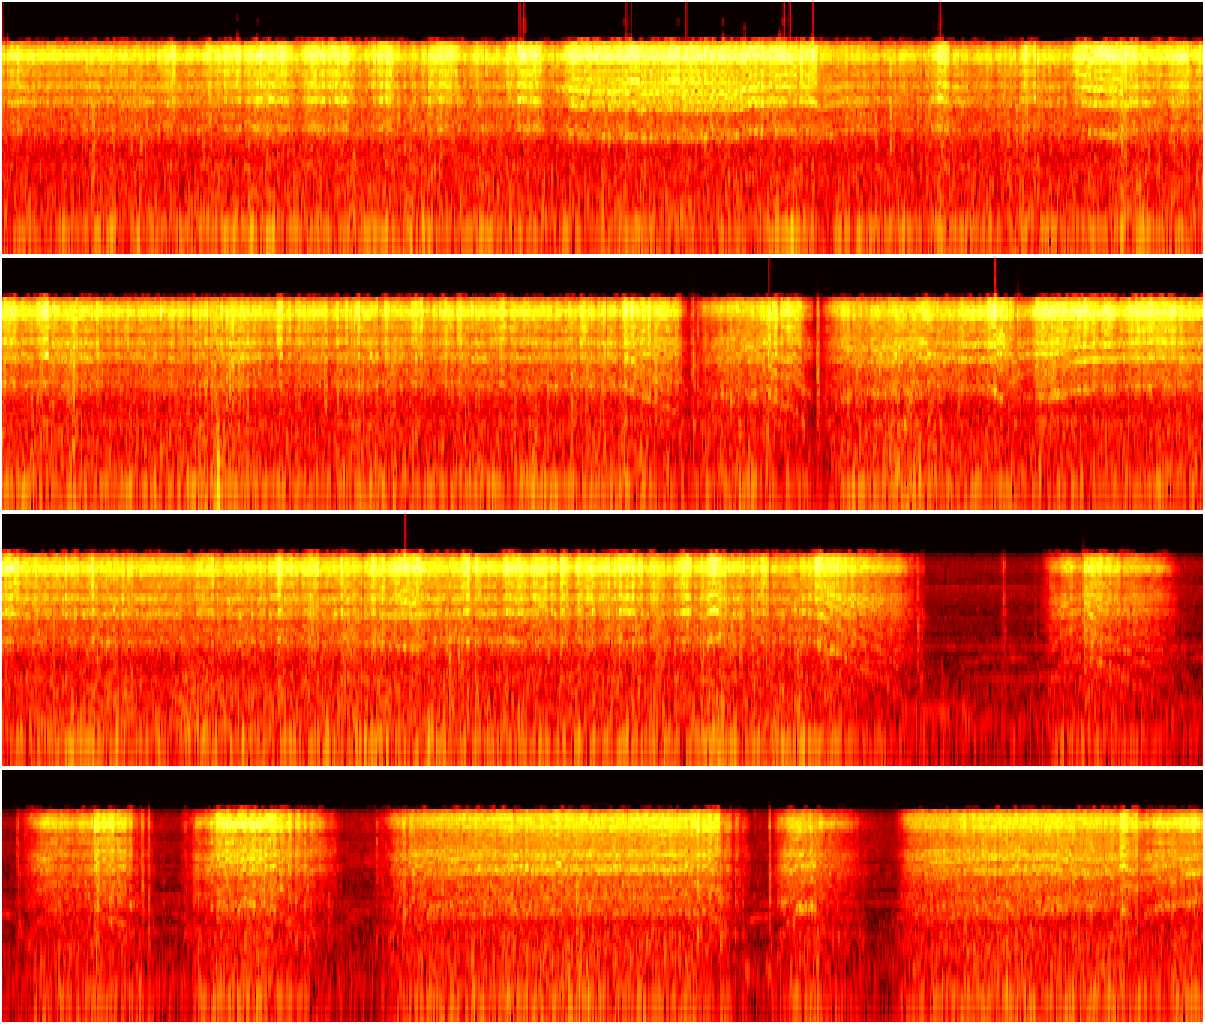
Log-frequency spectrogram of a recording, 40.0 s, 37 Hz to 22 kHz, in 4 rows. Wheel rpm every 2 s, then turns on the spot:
230, 230, 220, 230, 230, 230, 230, 150, 100, 200, 240, 230, 230, 100, 20, 70, 80, 170, 60, 190.
none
